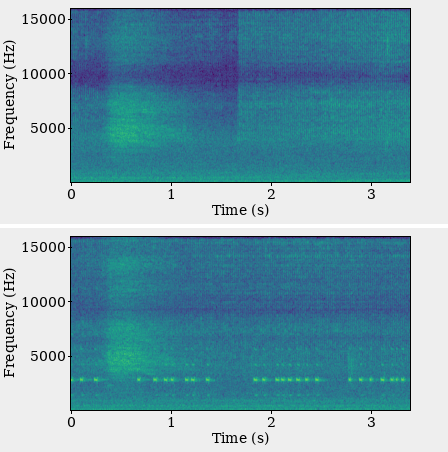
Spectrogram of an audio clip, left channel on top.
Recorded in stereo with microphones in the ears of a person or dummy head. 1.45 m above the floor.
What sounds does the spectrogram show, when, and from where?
0.2 s laughter: 30° right (ahead or behind), 1.4 m; by 1.2 s centre (ahead or behind), 1.5 m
